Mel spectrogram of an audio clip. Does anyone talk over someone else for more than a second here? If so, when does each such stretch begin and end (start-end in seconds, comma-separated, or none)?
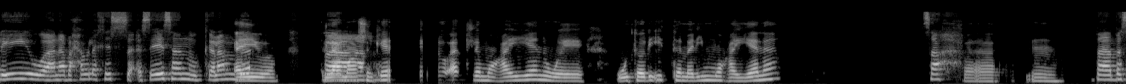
none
